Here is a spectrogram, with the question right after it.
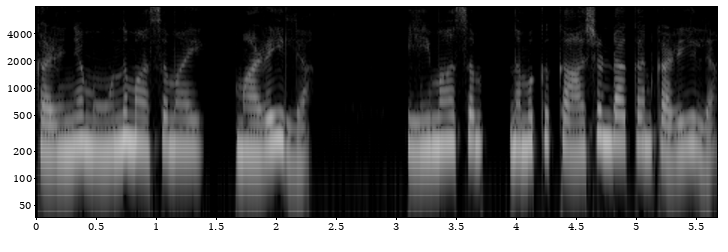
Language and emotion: Malayalam, sad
